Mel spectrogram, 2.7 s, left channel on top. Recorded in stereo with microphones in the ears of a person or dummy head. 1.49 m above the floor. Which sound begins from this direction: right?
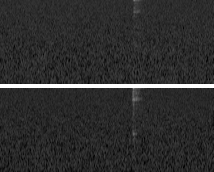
Keys jangling, at 1.7 s.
